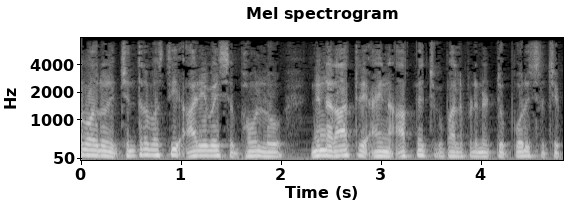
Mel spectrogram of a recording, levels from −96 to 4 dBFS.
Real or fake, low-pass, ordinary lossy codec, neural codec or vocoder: real; 7.2 kHz; none; none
